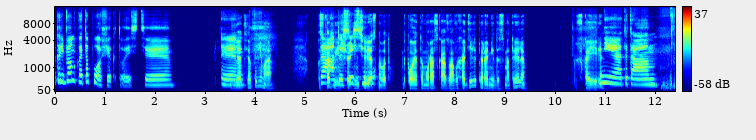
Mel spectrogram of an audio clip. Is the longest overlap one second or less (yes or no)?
no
